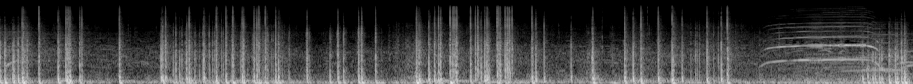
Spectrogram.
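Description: Aerial fireworks shells bursting in rapid succession: a dense run of bangs and crackles, several a second. About eight seconds in, a high drawn-out tone rises over them and holds for about a second.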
